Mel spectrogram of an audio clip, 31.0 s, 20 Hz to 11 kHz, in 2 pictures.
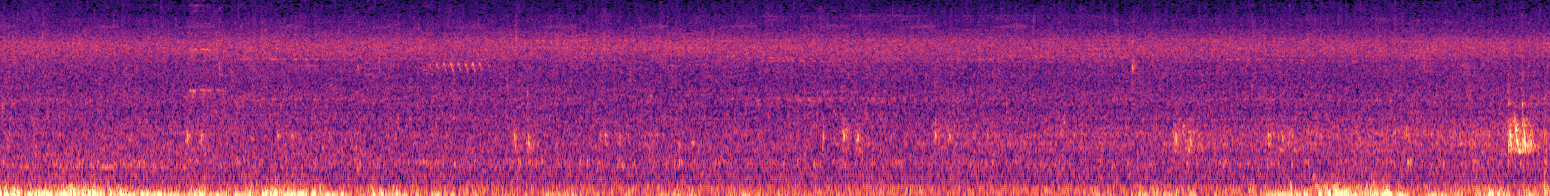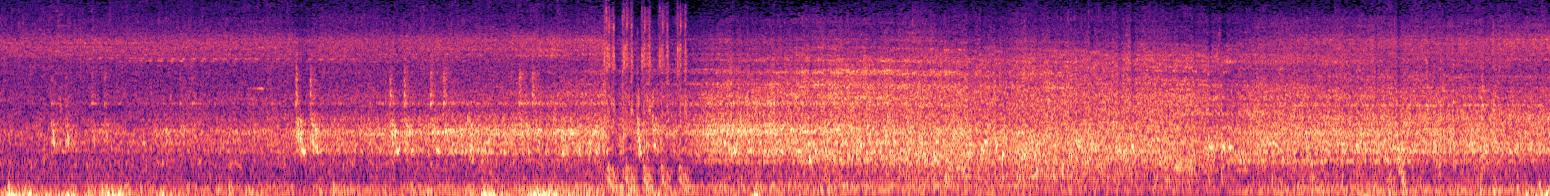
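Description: A KiHa 200-class diesel railcar approaching and passing along the line, its engine growing steadily louder. A quick run of wheel clicks over rail joints comes about two-thirds of the way through, and the railcar is loudest near the end as it goes by.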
